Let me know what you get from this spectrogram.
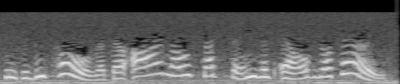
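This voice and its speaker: A woman's voice: high voice, sing-song, moderate pace. A woman playing a skeptical, wisecracking suburban wife in a wry 1940s radio comedy style. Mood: indignant. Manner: wry, sarcastic. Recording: muffled, very noisy old radio recording.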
